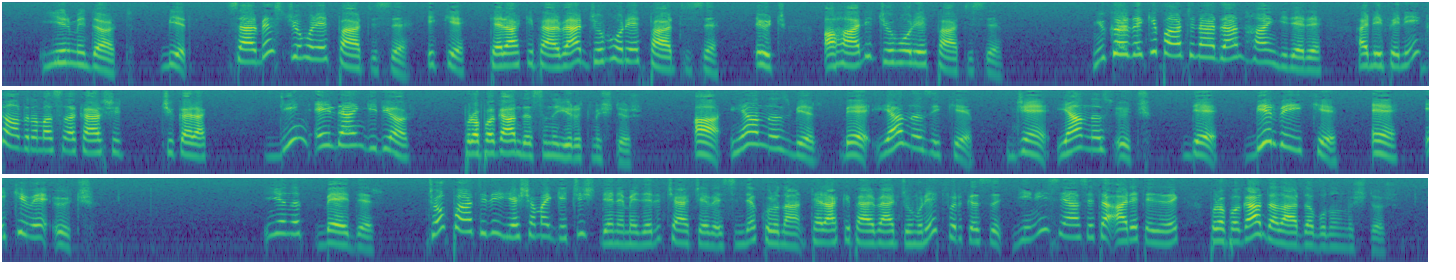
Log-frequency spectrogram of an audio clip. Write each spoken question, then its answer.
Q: Yukarıdaki partilerden hangileri halifeliğin kaldırılmasına karşı çıkarak din elden gidiyor propagandasını yürütmüştür?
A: Yanıt B'dir.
